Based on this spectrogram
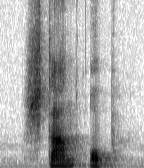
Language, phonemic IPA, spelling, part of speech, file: Dutch, /ˈstan ˈɔp/, staan op, verb, Nl-staan op.ogg
- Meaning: inflection of opstaan: 1. plural present indicative 2. plural present subjunctive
